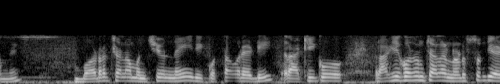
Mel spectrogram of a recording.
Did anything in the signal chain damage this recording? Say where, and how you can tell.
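No, nothing in the chain damaged it: the band stops at 4 kHz, as expected from a narrowband call path such as G.711 A-law, and that is normal behaviour for that stage, not a fault.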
